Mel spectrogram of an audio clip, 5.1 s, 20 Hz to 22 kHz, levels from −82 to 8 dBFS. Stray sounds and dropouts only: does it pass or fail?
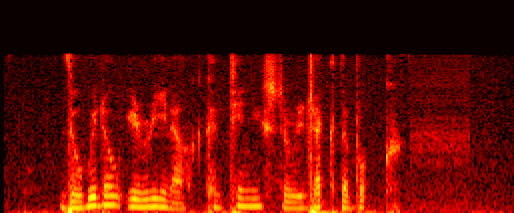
pass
